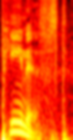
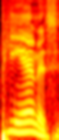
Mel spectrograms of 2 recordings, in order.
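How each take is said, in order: First: The word begins with a sound like 'penis'. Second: The word does not begin like 'penis'. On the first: The speaker calls it right. "I know it sounds weird, because it's like penis" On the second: The speaker calls it wrong. "It's not pianist"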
